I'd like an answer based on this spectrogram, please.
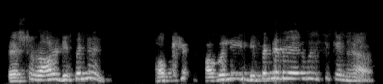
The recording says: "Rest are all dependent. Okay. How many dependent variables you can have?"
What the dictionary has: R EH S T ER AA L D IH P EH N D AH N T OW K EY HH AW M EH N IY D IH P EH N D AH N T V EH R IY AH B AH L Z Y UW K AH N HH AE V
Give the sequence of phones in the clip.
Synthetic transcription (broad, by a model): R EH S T ER AA L D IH P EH N D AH N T OW K EY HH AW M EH L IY D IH P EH N D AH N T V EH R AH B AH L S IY K AH N HH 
